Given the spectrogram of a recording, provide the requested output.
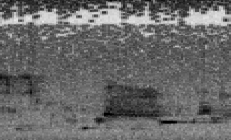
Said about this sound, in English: And you can hear birds.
